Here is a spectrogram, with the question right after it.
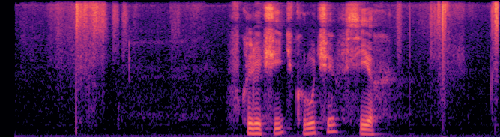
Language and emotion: Russian, neutral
